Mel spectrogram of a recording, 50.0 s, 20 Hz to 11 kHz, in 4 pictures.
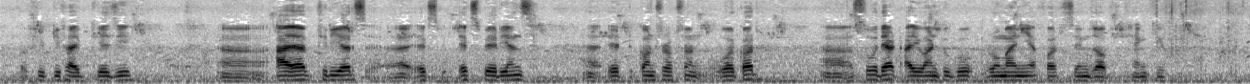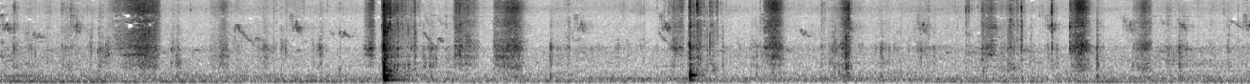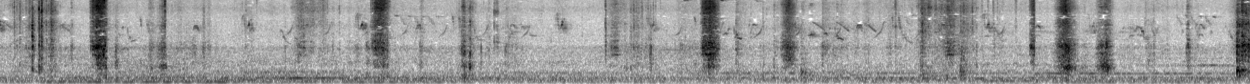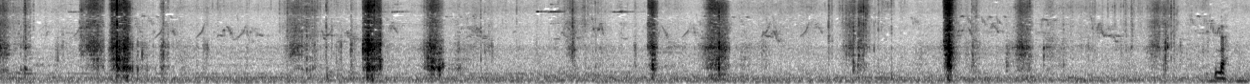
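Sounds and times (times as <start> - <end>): shovel scraping into sand: 13.5 - 15.1, 16.1 - 17.8, 19.1 - 21.2, 22.2 - 24.2, 25.1 - 26.8, 31.1 - 33.5, 34.1 - 36.5, 37.3 - 39.2, 40.3 - 42.3, 42.9 - 46.3, 46.9 - 48.0.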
